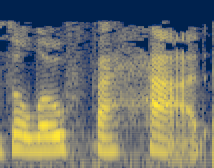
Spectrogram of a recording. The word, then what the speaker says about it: Zelophehad: And so, Carrie, we um, when we were closing, you talked about these daughters of Zelophehad. Am I saying that right? I think so.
